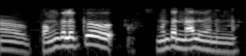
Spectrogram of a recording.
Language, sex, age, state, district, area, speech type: Tamil, male, 45-60, Tamil Nadu, Namakkal, rural, conversation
